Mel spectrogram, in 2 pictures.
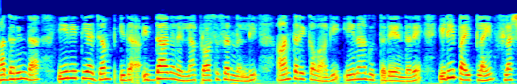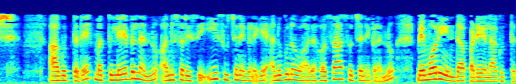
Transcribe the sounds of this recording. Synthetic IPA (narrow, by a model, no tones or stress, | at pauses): aːd̪ːɐɾind̪ɐiːɾiːt̪ijɐd͡ʒɐmpid̪ɐ̰id̪ːaːɡɐlɛlːɐpɾaːsesɐɾnɐlːiaːnt̪ɐɾikɐʋa̰ːɡiʔeːnaːɡut̪ːɐd̪e̞ːnd̪ɐɾe̞iɽipɐjplɐjnpʰlɐʃ | aːɡut̪ːɐd̪e̞mɐt̪ːuleːbɐlɐnːṵʔɐ̰nusɐɾisḭʔiːsuːt͡ʃɐnɛɡɐɭḭɡe̞̰ʔɐ̰nuɡunɐʋaːd̪ɐɦɔsaːsuːt͡ʃɐnɛɡɐɭɐ̰nːumɛmoːɾijind̪ɐpɐɽɛjɐlaːɡut̪ːɐd̪e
